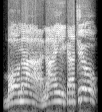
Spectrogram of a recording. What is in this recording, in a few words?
suspicious, rodian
